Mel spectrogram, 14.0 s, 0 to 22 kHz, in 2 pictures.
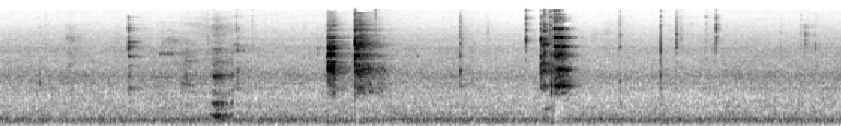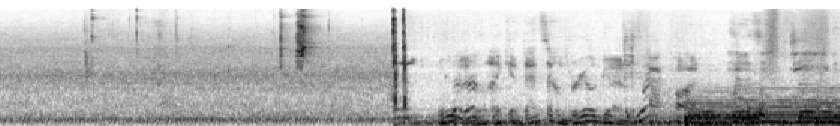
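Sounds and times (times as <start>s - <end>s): faint steady hum: 0.0s - 14.0s
cutlery clinking on ceramic plates: 2.7s - 3.3s, 4.5s - 4.9s.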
